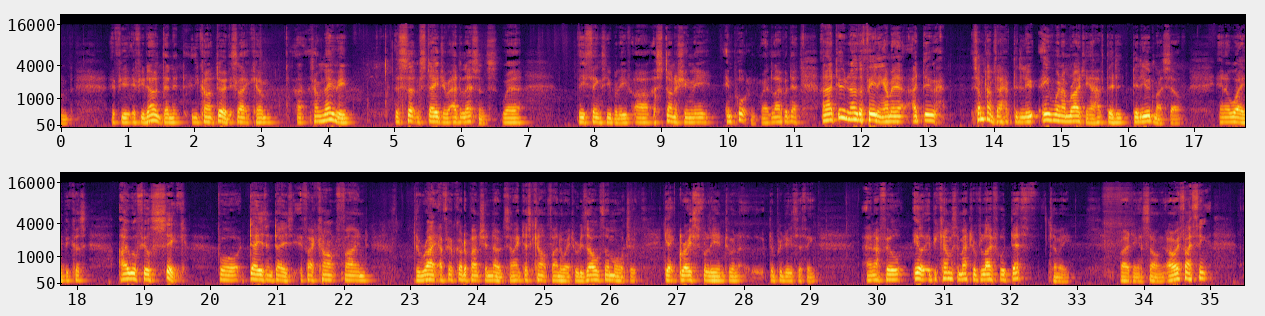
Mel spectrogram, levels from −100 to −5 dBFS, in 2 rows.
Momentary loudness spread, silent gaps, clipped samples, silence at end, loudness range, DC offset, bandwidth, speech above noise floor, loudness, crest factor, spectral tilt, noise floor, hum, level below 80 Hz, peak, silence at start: 14 LU; none; under 0.1%; 0.5 s; 5 LU; under 0.1%; 16.5 kHz; 34 dB; -18 LUFS; 16 dB; -7 dB/octave; -51 dBFS; none; -52 dBFS; -2 dBFS; 0 s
